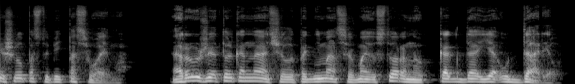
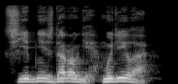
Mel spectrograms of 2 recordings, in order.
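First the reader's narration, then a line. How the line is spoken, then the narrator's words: Sharp, curt rebuke. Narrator (Russian): резко осадил его я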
